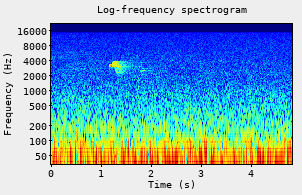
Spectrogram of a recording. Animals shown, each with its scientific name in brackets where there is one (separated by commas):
Blue-headed Vireo (Vireo solitarius)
